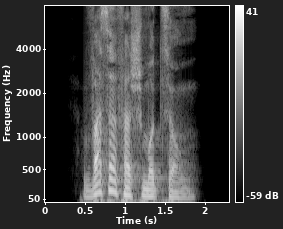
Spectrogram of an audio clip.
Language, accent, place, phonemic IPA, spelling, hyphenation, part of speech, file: German, Germany, Berlin, /ˈvasɐfɛɐ̯ˌʃmʊt͡sʊŋ/, Wasserverschmutzung, Was‧ser‧ver‧schmut‧zung, noun, De-Wasserverschmutzung.ogg
- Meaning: water pollution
